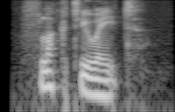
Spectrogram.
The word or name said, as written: fluctuate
